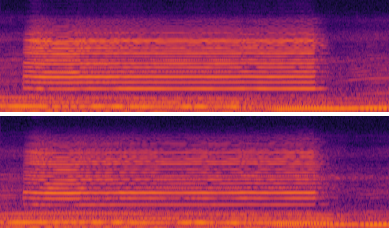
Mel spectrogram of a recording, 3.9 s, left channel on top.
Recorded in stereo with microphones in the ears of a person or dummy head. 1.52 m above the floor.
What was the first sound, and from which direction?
A trumpet, 20° left (ahead or behind).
